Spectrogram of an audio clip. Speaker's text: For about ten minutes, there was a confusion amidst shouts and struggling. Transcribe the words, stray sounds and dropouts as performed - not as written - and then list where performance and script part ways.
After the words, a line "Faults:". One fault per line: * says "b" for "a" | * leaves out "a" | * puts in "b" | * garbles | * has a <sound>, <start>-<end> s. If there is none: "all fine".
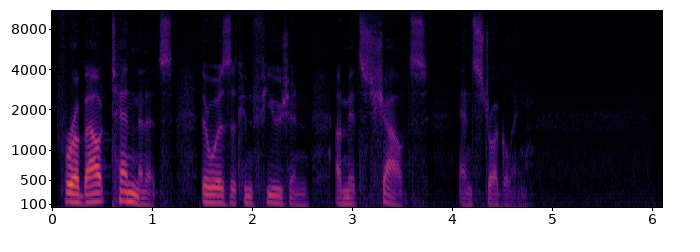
For about ten minutes, there was a confusion amidst shouts and struggling.
Faults:
all fine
